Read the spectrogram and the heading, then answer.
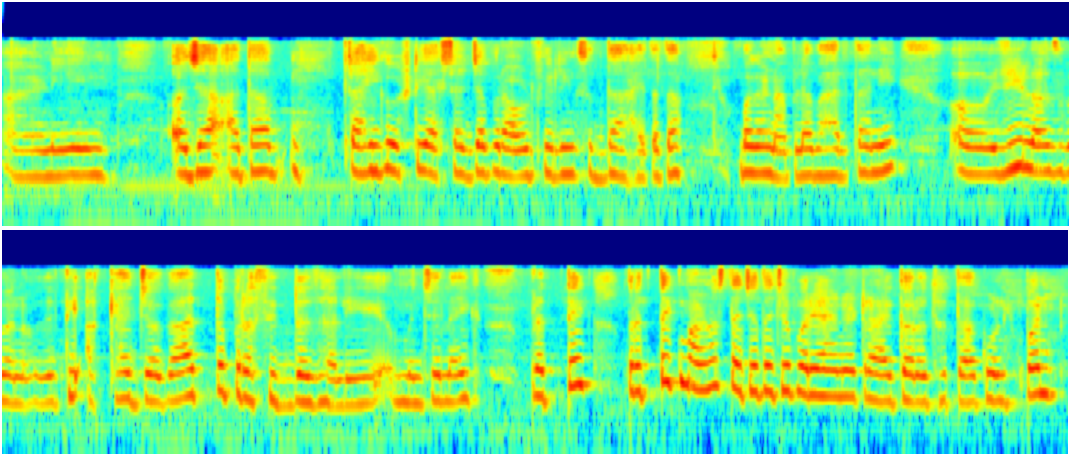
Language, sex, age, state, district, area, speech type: Marathi, female, 18-30, Maharashtra, Thane, urban, spontaneous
